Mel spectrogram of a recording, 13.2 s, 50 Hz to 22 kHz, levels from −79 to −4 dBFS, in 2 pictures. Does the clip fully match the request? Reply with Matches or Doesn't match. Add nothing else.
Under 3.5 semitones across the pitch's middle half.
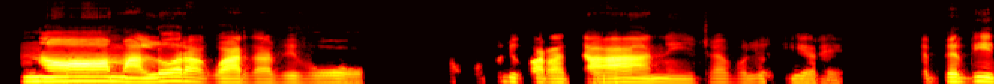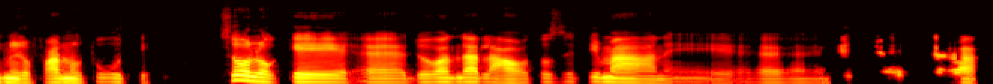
Matches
